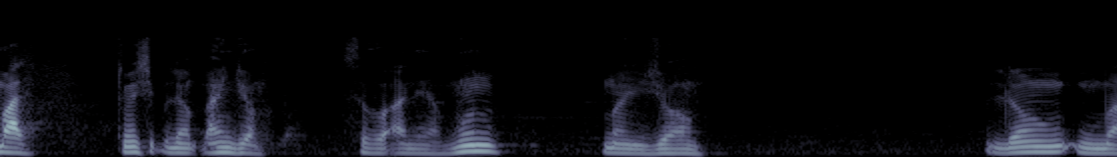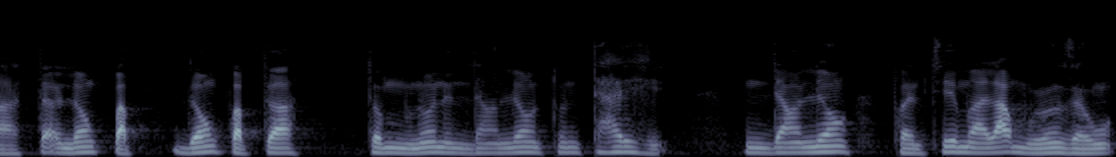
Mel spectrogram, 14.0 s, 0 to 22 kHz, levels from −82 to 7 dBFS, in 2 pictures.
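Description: Echo leak at 0.14 to 0.52 s, 1.75 to 1.89 s and 2.32 to 2.42 s: a faint copy of the speech trails the original by about 135 ms, sitting roughly 30 to 40 dB below it, so it comes across as brief ghostly scraps rather than a clear repeat. This is likely residual echo from a loudspeaker on one side of the call that its echo canceller failed to fully suppress and sent back down the call.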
